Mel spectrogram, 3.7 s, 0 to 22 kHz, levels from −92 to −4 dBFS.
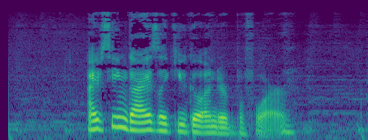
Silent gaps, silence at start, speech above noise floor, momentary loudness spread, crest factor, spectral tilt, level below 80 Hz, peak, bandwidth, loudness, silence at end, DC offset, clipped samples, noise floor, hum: none; 0.1 s; 29 dB; 12 LU; 20 dB; -5 dB/octave; -58 dBFS; -6 dBFS; 16 kHz; -23 LUFS; 0.05 s; under 0.1%; under 0.1%; -52 dBFS; none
